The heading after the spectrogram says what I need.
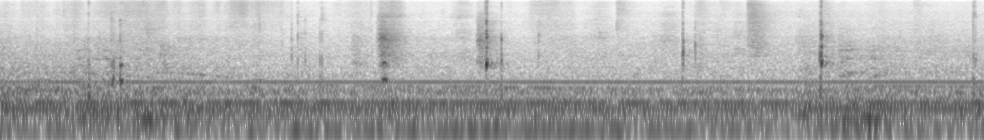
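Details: About four brief, sharp, irregular hiccups over a steady background hum; ordinary hiccups.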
